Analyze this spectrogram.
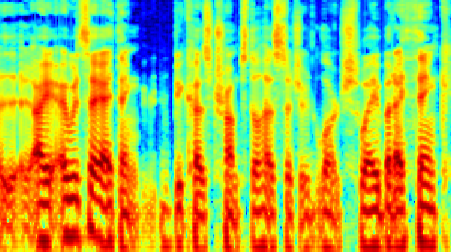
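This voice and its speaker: In an American accent, a man talks at a fairly quick pace and a fairly low pitch, with a plain, everyday voice. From Arizona, Maricopa County. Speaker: college student. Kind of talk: casual political discussion.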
